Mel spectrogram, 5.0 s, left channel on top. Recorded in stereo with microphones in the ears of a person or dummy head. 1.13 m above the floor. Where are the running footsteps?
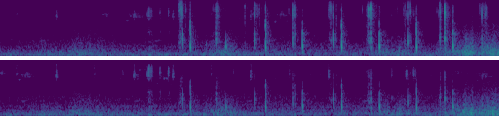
80° left.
